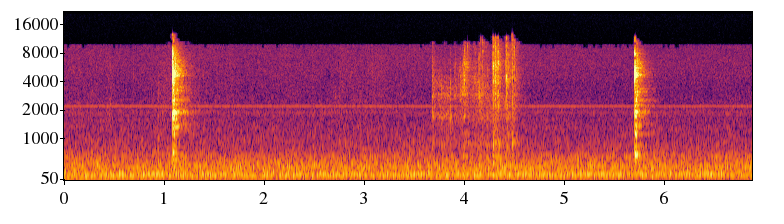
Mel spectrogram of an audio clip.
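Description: A game stone clicks sharply onto a wooden board.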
